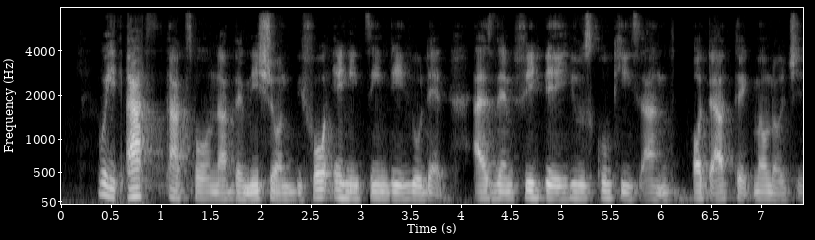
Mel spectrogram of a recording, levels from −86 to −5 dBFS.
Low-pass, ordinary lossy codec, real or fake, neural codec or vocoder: 7.2 kHz; none; fake; codec, 16 kHz in and 24 kHz out, 0.6 kbps, FocalCodec, streaming, 2048 codes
